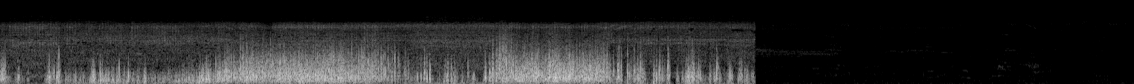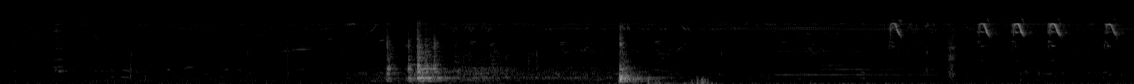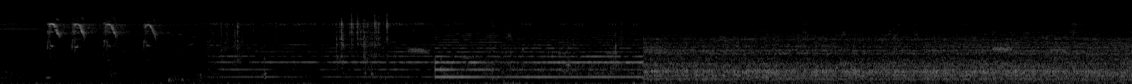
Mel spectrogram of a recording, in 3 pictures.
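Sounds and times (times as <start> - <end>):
small bird chirping: 8.7 - 24.8.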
